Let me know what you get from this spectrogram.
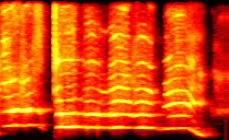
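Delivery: high, loud shouted accusation. Retold or imitated. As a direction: yell it at him, hurt. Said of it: "I'd be like".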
